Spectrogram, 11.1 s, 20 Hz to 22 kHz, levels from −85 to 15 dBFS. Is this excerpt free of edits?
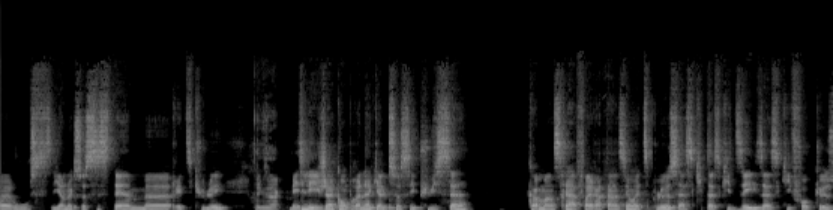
no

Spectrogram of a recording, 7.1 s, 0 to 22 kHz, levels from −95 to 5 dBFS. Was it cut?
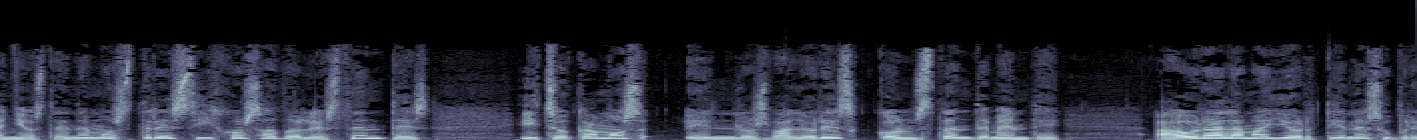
no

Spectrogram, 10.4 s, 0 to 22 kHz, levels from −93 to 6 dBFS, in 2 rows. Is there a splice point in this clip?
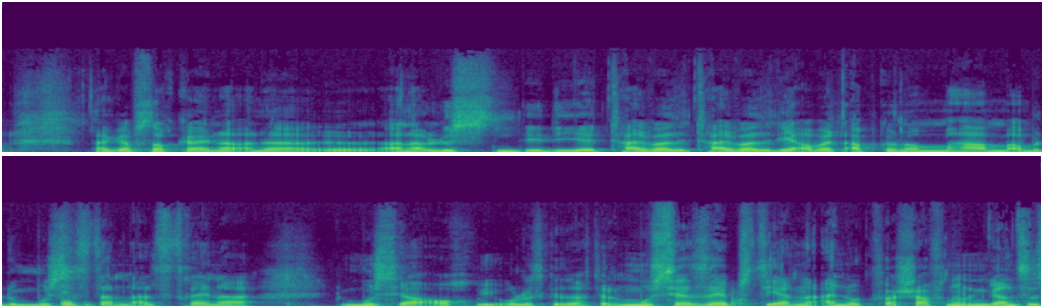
yes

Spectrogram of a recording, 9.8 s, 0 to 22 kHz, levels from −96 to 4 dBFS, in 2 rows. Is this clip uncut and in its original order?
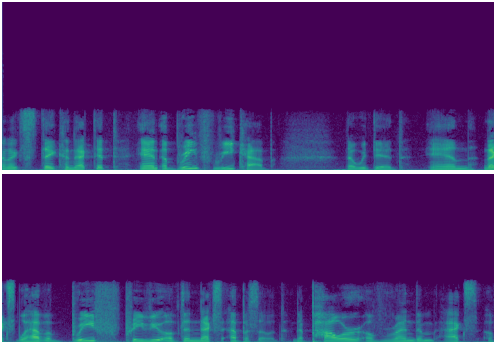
no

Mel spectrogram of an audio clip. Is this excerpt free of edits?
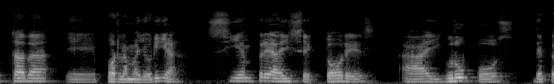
yes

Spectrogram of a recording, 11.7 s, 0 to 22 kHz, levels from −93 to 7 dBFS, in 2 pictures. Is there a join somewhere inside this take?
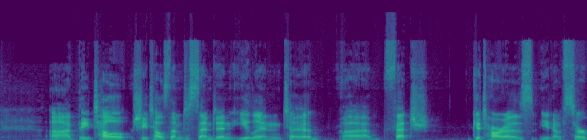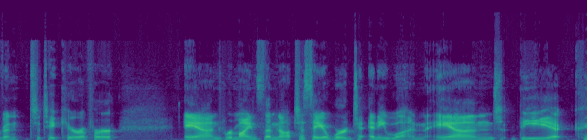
no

